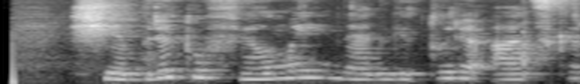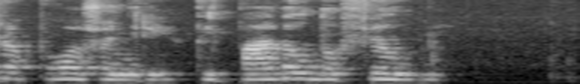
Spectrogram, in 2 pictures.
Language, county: Lithuanian, Alytus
